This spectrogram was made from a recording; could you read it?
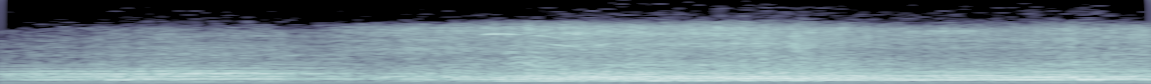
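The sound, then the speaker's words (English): Race car engines rumble steadily as new cars roll onto the track at Indianapolis for auto racing, a loud, continuous low drone with a throaty hum that swells slightly partway through, and no voices. “Like children taking first steps, new cars roll onto the track.”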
